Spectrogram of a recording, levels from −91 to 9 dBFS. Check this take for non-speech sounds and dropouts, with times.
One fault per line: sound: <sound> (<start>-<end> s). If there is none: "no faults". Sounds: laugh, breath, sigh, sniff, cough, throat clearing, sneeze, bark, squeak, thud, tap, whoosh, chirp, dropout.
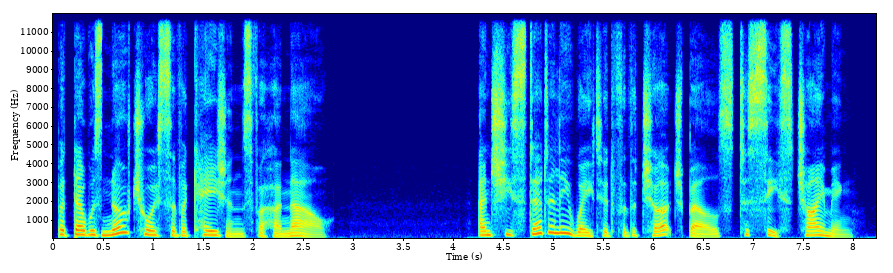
no faults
